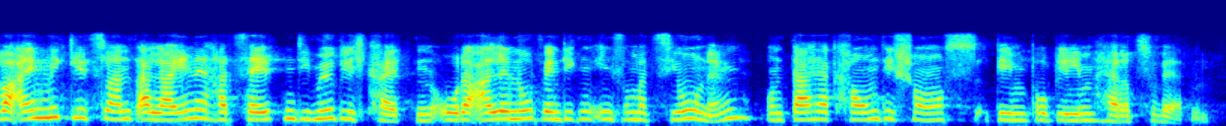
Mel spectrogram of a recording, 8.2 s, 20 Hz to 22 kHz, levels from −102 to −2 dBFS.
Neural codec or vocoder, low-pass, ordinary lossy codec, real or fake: codec, 16 kHz, 4 kbps, FreqCodec, larger model; 7.2 kHz; Opus, 16 kbps; fake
